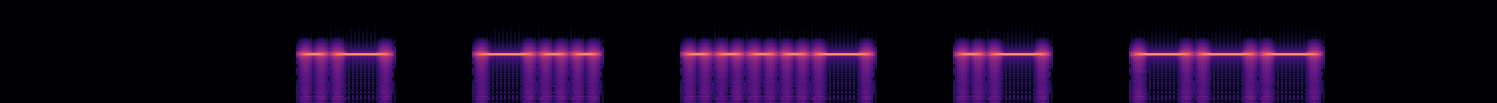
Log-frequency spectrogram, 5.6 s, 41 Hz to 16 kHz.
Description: Morse code, heard as a keyed tone, about 20 wpm, spaced as for 15 wpm, 700 Hz. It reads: AD4AO
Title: 076 Lesson 13g - Letter L - Call Signs 20wpm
